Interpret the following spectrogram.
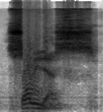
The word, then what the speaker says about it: solidus: solidas is o l i d u s solidus the word is soliders this is a technical word okay now when uh you need to use the word slash instead of Slash you can use the word solidus and if you use the word solidus the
